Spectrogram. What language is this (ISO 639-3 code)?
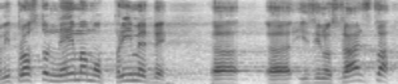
srp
